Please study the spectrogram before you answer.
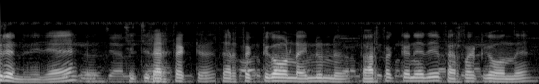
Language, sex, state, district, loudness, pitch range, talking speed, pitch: Telugu, male, Andhra Pradesh, Srikakulam, -24 LUFS, 135-155 Hz, 100 wpm, 145 Hz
